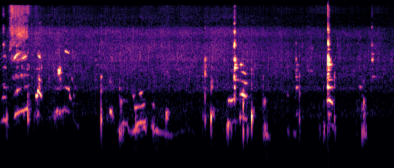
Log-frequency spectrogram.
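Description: Onion and tomato frying in a pan for a village-style tender coconut chicken, with scattered scraping stir strokes and light sizzling bursts, close and intermittent, with no steady voice over them.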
